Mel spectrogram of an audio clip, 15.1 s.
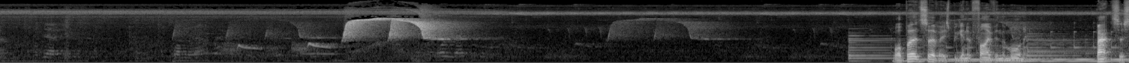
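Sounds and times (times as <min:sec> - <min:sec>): bird piercing call: 0:03.2 - 0:06.3.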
